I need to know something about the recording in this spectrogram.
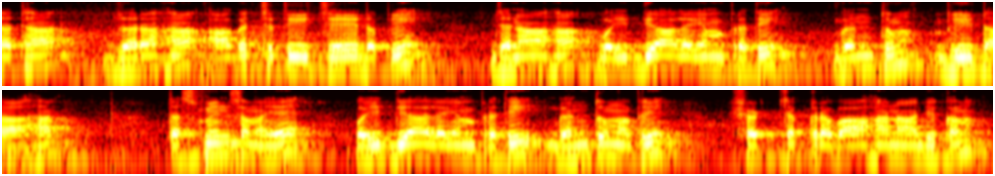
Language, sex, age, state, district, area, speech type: Sanskrit, male, 18-30, Karnataka, Shimoga, rural, spontaneous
